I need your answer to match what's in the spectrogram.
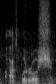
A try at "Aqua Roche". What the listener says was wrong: Roll your R's better.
